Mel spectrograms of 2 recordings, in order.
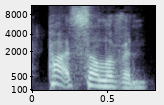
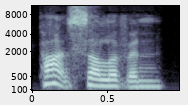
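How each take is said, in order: Both takes have the same delivery.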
